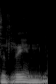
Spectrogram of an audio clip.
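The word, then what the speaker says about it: Rijn: is it Rin you you just don't pronounce the J I think it's Rin right anyway I should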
